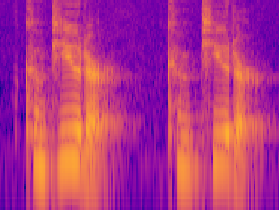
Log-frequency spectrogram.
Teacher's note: a flap instead of a t sound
